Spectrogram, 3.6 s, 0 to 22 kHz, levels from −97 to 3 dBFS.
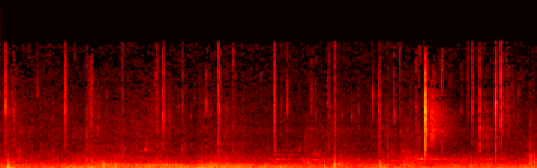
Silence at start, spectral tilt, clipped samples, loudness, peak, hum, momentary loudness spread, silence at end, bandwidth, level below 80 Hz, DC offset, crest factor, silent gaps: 0 s; -4 dB/octave; under 0.1%; -44 LUFS; -8 dBFS; none; 10 LU; 0 s; 16.5 kHz; -66 dBFS; under 0.1%; 36 dB; none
